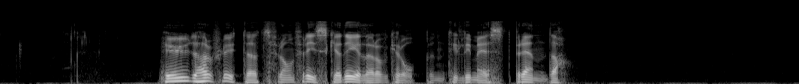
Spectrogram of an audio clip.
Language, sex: Swedish, male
